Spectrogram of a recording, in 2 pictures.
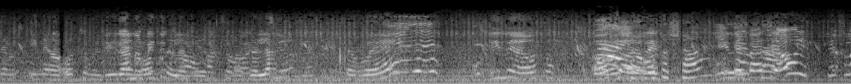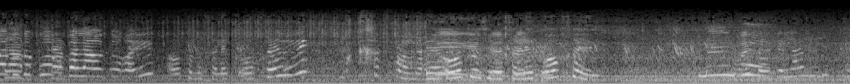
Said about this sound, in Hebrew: הנה האוטו מביא לנו אוכל.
